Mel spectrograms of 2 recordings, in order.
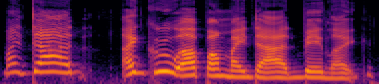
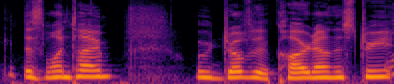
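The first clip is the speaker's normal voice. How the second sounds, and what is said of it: Imitates a typical dad's voice. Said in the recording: “Why does your dad sound like my dad? ... that's the dad voice.”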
